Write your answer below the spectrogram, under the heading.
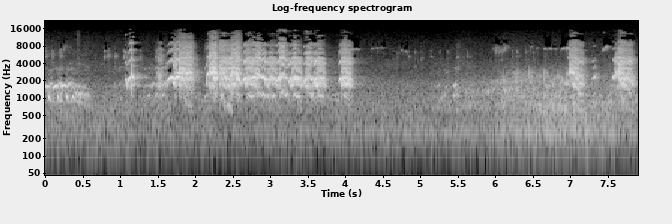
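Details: Red-crowned amazon recorded early morning in Pasadena giving harsh, loud screeching squawks in clustered bursts, a quieter pause in the middle, then more shrill squawks at the end.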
